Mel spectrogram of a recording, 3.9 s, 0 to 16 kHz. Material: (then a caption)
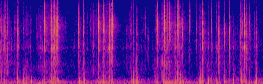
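Plastic. A wired black plastic PS2 controller with a hollow handheld shell is held in both hands while thumbs press and click its buttons and joysticks. It makes a quiet, irregular run of short, bright plastic clicks and light scratchy taps that stop instantly, over a faint low hum.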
